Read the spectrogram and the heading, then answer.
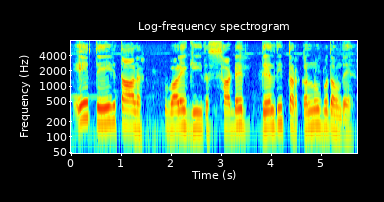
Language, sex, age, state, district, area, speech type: Punjabi, male, 45-60, Punjab, Hoshiarpur, urban, spontaneous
